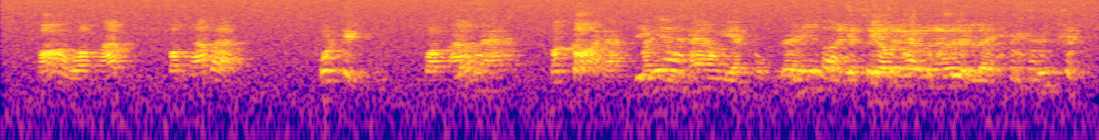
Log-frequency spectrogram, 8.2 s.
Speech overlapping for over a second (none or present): present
